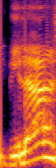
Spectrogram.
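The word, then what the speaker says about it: ب: যে বে তে সে আপনি যদি বা এর উচ্চারণটাকে বে বলেন তাহলে কিন্তু ওই যে বিল্লালকে বাল্লাল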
